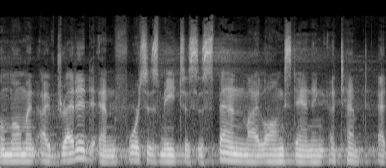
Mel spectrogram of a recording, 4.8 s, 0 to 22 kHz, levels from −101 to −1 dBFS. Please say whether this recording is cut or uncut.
uncut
